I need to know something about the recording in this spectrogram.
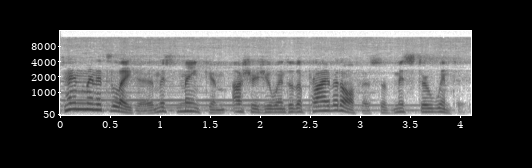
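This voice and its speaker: With a fairly high voice that swings widely in pitch, a man talks briskly through a muffled recording. Cast as the sinister narrator of a 1940s radio thriller, he taunts the guilty woman in the second person with probing questions, backed by dramatic music.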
